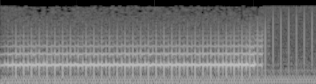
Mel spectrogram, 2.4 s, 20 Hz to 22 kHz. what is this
Micro beeps 003
Electronic beeping like from a computer.
Recorded from a Mute Synth 2. Better recording that the previous 2, less noise.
